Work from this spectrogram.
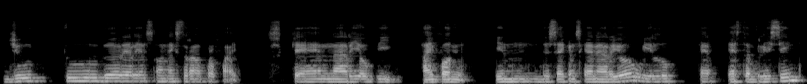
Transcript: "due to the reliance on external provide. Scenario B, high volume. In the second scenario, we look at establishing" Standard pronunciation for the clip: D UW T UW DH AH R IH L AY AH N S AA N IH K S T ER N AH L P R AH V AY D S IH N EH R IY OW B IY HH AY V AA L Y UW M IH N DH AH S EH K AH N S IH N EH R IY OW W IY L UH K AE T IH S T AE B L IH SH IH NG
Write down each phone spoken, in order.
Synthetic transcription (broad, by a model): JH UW T UW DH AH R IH L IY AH N S AA N IH K S T ER N AH L P R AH F AY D S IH N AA R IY OW B IY HH AY F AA Y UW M IH N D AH S EH K AH N S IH N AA R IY OW W IY L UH K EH T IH S T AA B L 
